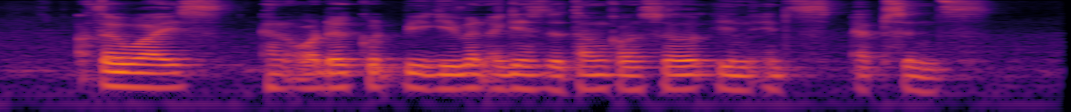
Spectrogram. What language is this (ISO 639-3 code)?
eng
